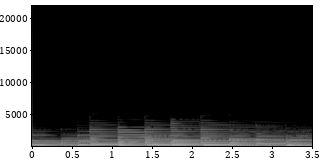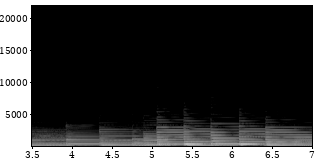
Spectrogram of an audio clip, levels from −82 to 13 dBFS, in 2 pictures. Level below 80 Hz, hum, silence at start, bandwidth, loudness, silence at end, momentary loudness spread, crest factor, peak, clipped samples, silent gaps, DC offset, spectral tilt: -66 dBFS; none; 0 s; 4.5 kHz; -27 LUFS; 0 s; 11 LU; 16 dB; -10 dBFS; under 0.1%; none; under 0.1%; -11 dB/octave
